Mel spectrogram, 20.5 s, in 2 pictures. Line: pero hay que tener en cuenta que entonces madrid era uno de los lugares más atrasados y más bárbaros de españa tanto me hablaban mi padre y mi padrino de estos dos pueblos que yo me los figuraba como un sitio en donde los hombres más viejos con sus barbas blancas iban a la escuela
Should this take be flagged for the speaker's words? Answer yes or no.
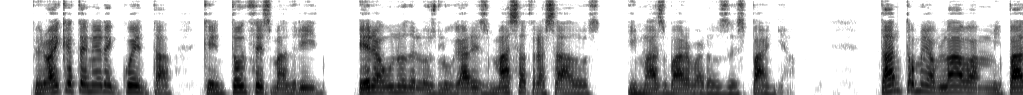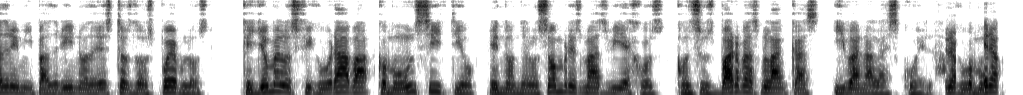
yes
